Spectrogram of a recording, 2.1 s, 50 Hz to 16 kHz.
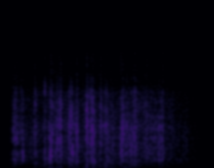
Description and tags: Cigarette inhale
Sound of inhaling on a cigarette. Recorded with Olympus VN-4100PC digital voice recorder. I reduced the noise and amplified the sound.
smoking, field-recording, smoke, cigarette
